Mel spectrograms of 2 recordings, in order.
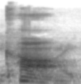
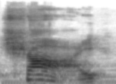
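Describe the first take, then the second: First: It does not sound like the drink chai. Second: It sounds like the drink chai. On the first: The speaker calls it right. "Say chi" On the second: The speaker calls it wrong. "Don't say chai. Chai is a delicious smoky beverage"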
